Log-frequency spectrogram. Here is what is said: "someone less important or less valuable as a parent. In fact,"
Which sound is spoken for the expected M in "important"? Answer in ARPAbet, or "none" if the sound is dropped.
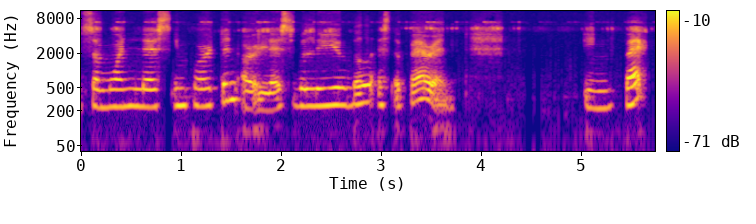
M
